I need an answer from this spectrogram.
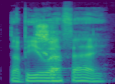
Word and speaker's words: WFA: WFA. So, WFA, that's right. Rhymes with 2FA.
